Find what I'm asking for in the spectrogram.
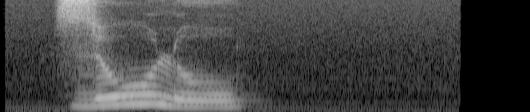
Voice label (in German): "solo", German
